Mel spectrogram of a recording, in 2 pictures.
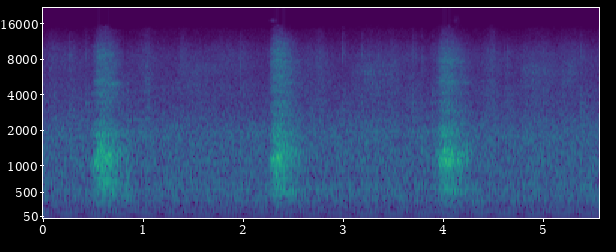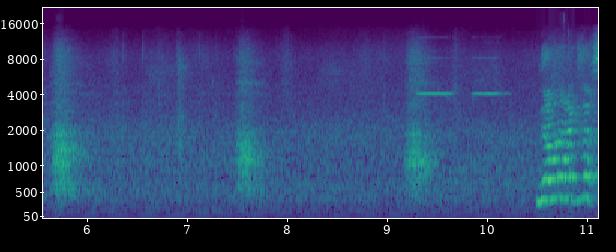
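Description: Heavy rhythmic breaths during a home HIIT full-body workout, sharp exhalations repeating about every two seconds, close and fairly loud, with a brief rustle at the end.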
